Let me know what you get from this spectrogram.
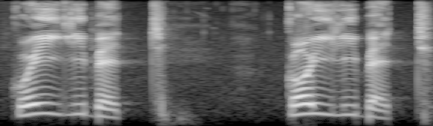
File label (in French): "coeyelibatte", patois jura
